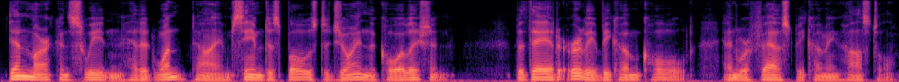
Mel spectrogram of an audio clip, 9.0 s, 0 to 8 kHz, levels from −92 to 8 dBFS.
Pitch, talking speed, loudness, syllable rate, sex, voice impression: 85 Hz, 160 wpm, -19 LUFS, 5.1 syllables/s, male, masculine, adult-like, slightly thick, cool, calm, slightly wild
